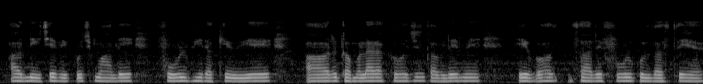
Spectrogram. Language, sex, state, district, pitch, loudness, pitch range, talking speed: Hindi, female, Bihar, Bhagalpur, 155 Hz, -31 LUFS, 150-160 Hz, 195 wpm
